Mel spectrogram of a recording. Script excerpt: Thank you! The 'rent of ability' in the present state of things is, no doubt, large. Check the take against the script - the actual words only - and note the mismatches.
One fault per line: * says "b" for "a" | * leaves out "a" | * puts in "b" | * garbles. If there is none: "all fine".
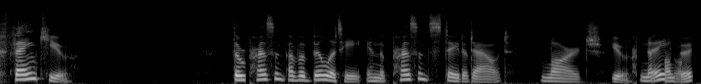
* says "present" for "rent"
* leaves out "things is no"
* garbles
